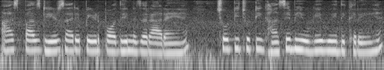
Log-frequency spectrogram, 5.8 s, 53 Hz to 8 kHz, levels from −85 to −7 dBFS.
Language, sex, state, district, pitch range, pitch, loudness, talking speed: Hindi, female, Bihar, Gopalganj, 200-225 Hz, 210 Hz, -21 LUFS, 200 wpm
